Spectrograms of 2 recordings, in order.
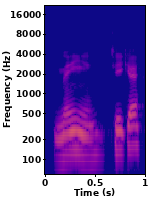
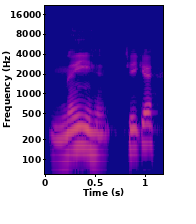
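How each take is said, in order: Both takes have the same delivery.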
